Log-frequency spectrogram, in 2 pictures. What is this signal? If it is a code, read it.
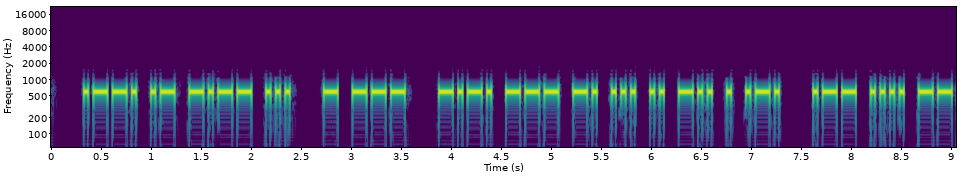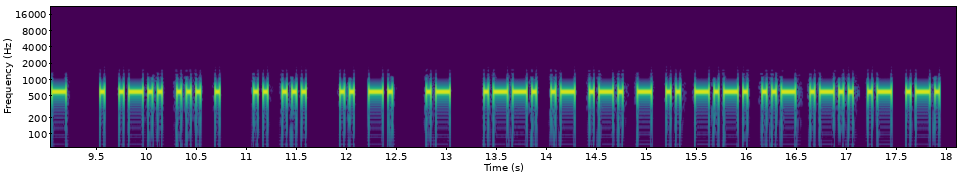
Morse code, heard as a keyed tone, about 25 wpm, 600 Hz. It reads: PAYS TO CONSIDER WHO ELSE IS IN A PARTICULAR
